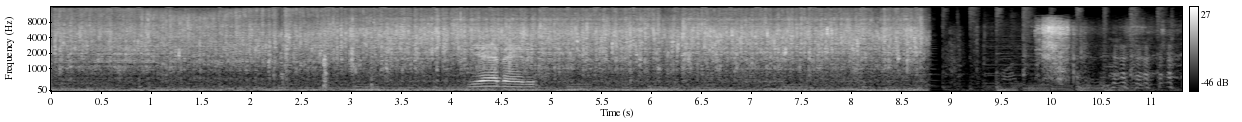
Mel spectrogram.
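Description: Water rushes steadily from a repaired copper water service line, a broad hiss lasting several seconds before cutting off abruptly, with a brief spoken exclamation partway through.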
